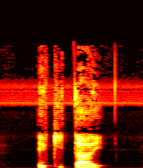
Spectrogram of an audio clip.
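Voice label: Japanese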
